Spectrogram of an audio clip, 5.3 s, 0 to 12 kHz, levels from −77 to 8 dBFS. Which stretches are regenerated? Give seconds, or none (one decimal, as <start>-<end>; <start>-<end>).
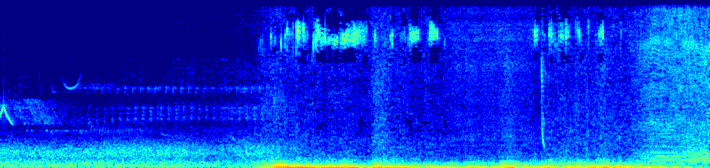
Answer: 3.4-4.0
